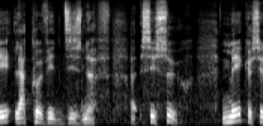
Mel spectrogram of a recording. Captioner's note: speaking French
